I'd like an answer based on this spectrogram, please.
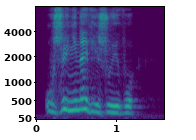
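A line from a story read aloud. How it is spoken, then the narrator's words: Muttered. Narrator (Russian): Пробормотала я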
